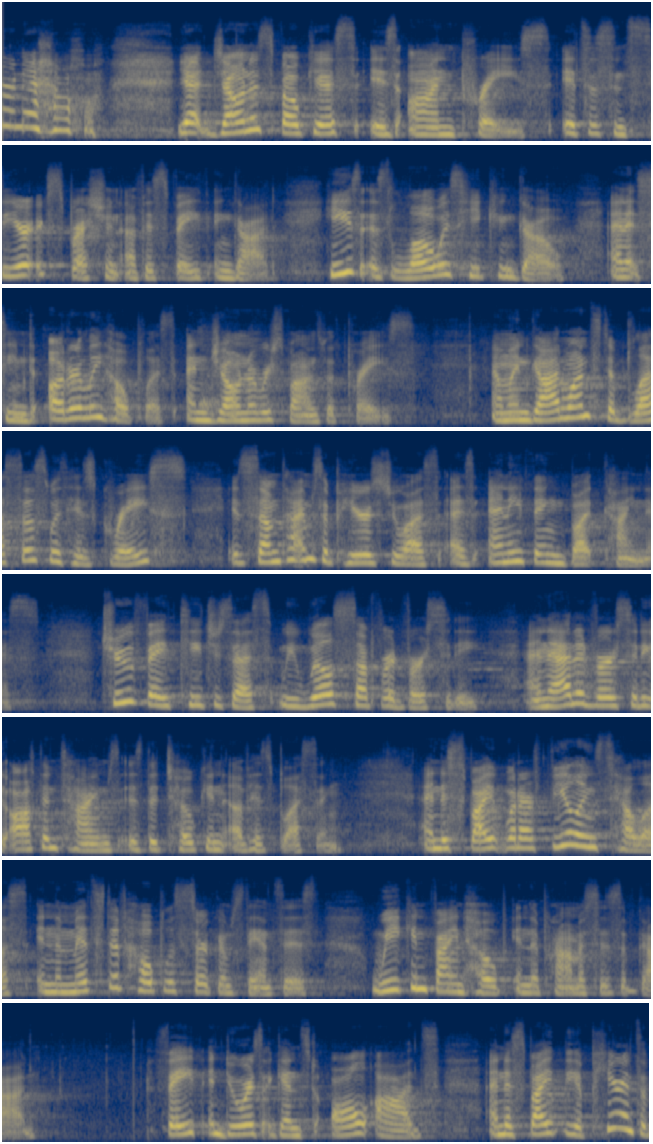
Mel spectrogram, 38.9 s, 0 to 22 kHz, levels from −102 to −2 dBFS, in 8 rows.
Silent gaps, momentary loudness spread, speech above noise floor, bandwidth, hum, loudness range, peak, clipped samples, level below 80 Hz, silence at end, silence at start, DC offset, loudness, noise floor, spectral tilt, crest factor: none; 13 LU; 41 dB; 11.5 kHz; none; 3 LU; -6 dBFS; under 0.1%; -90 dBFS; 0 s; 0 s; under 0.1%; -29 LUFS; -69 dBFS; -5 dB/octave; 22 dB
